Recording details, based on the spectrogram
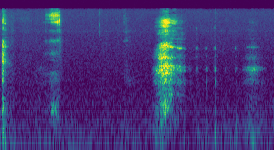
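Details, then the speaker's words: A sleeping female Basenji dog snoring lightly in a quiet room: soft snorting, rattly breaths with one louder snort in the middle. "Thieva, you were snoring. Oh, girlie. Not very ladylike."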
